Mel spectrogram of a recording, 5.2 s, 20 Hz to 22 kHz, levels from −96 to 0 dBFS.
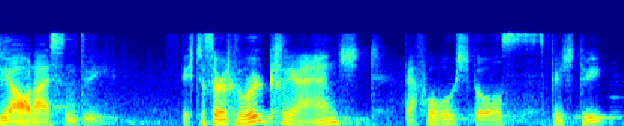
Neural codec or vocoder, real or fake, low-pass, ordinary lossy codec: codec, 16 kHz, 0.5 kbps, X-Codec, HuBERT features, trained on general audio; fake; 7.2 kHz; none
